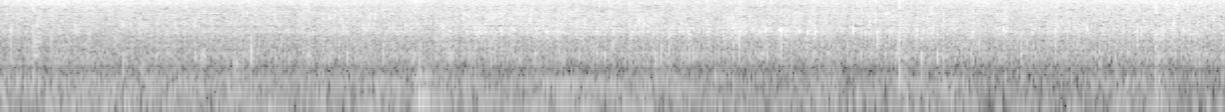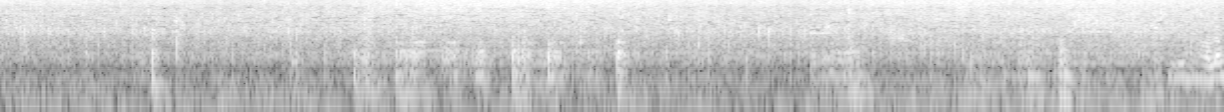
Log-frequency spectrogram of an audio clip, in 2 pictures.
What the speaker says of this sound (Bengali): আলুগুলো দিয়ে দিলাম ভাজার জন্য, সাথে কাঁকরোলটাও দিয়ে দিয়েছি।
